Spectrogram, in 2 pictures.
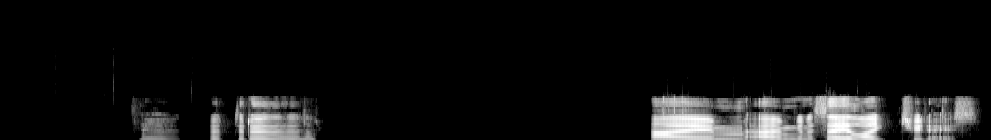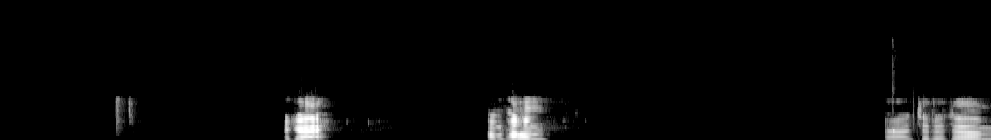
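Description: A young man talks casually into a close microphone, in short bursts with pauses.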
